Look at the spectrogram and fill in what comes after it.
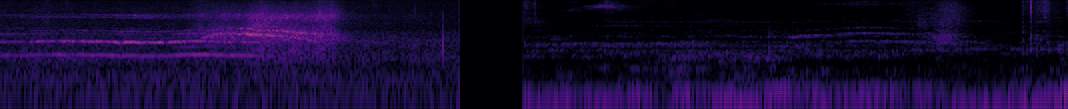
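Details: Malnourished stray cats being fed in Saudi Arabia; a drawn-out harmonic meow wavers then rises around the first two seconds, followed by a brief gap and low rumbling background noise with faint later cries.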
